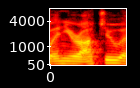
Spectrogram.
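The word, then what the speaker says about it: Iñárritu: And Alejandro Inarritu, I think is how you pronounce his name.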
